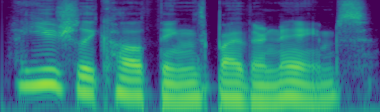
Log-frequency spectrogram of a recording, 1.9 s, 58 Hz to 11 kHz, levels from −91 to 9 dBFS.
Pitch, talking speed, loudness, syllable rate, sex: 135 Hz, 220 wpm, -17 LUFS, 5.9 syllables/s, male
